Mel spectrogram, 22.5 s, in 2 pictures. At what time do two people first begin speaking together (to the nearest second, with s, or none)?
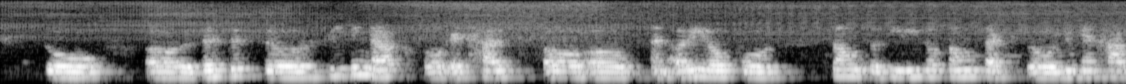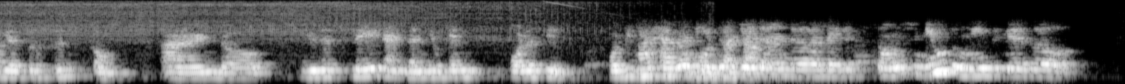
18 s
